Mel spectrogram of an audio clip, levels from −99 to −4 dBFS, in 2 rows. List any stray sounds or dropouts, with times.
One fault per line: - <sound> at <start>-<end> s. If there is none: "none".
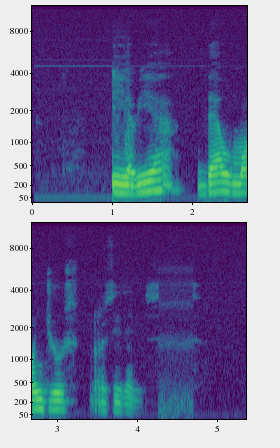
none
